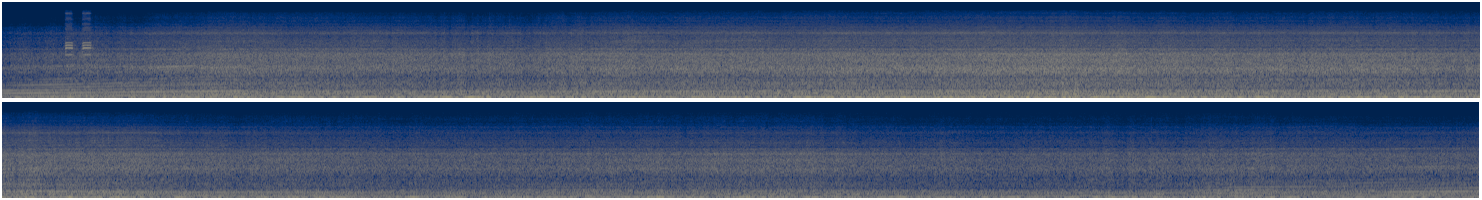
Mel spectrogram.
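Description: Motorcycle engine running under way, its pitch rising about two seconds in, easing off around the middle and rising again near the end, under a heavy steady rush of wind buffeting a helmet-mounted camera.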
